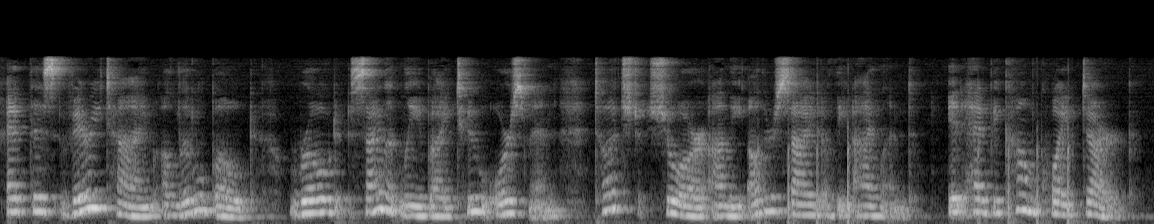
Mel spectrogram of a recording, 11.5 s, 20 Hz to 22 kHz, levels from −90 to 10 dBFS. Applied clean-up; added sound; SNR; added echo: none; Knock; 14 dB; reverberation time 0.4 s.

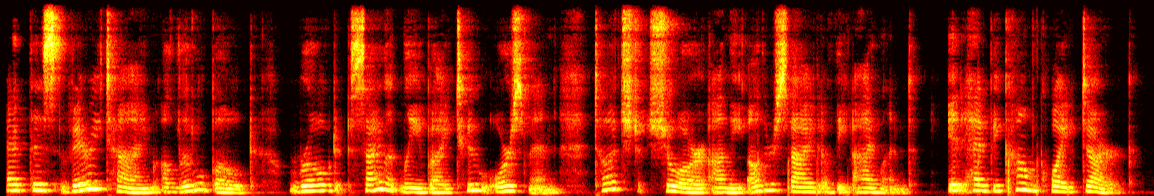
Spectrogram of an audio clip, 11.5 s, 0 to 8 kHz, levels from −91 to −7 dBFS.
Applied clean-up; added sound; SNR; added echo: neural mask model DeepFilterNet 3.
